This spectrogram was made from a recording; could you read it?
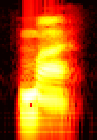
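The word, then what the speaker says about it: «ма» (马): Это вот этот вот, он читается как «ма». Но не то «ма», которое «мама», это другое «ма». Тоны, помните, как фамилия мамы Вэйлань, уточнила я на уроке.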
